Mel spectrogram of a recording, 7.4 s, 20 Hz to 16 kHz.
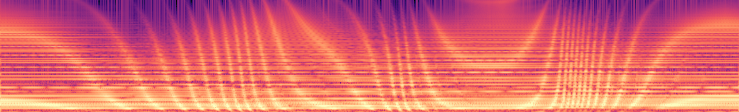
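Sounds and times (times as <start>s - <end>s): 
morphing fifth interval tone: 0.1s - 7.3s.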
